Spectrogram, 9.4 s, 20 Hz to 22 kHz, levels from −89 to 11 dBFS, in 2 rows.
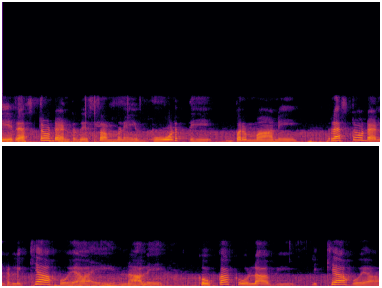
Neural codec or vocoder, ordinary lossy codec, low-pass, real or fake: vocoder, 22.05 kHz, 80 mel bands, WaveNeXt; none; 7.2 kHz; fake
